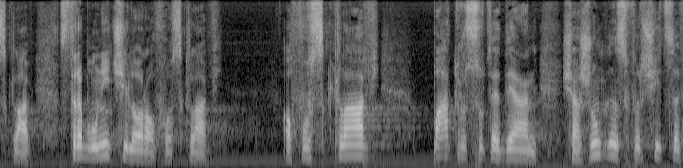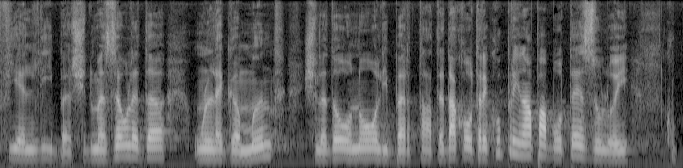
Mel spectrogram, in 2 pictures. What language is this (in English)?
Romanian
